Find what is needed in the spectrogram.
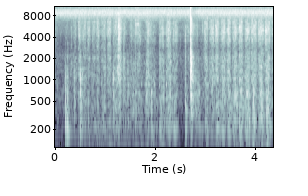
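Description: Wooden edge burnisher rubbed briskly back and forth along the beeswaxed edge of a leather belt, a run of repeated rasping strokes, with one sharp click about two-thirds of the way through.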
